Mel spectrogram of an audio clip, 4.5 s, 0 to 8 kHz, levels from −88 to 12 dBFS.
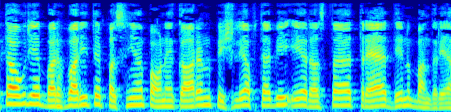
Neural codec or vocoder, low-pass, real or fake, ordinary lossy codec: none; 7.2 kHz; real; MP3, 48 kbps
